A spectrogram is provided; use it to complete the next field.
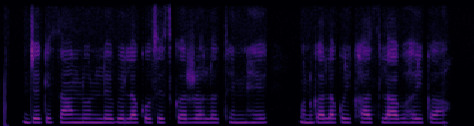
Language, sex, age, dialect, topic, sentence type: Magahi, female, 18-24, Southern, agriculture, statement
